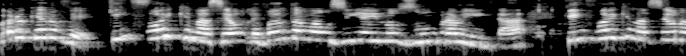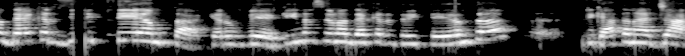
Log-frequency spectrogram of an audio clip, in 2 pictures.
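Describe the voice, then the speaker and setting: Animated and high-pitched, a woman's voice sweeps through very wide pitch swings. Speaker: motivational speaker. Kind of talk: lecture. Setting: video call. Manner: fast.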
